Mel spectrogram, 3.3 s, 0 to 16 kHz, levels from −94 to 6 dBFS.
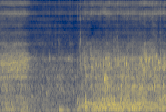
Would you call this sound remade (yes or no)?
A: yes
